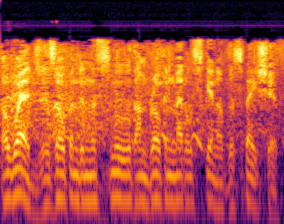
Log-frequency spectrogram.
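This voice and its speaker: An actor as the grave, suspenseful male narrator of a 1950s radio drama, speaking in a measured, dramatic way. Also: fairly low pitch, a loud crowd, heavy background noise, natural voice. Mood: hushed, suspenseful. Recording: dull old radio recording, loud music.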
